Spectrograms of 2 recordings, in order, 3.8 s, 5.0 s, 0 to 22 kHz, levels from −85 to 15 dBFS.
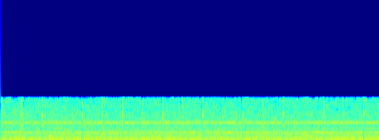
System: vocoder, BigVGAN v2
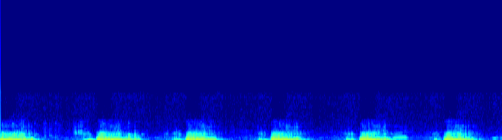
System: none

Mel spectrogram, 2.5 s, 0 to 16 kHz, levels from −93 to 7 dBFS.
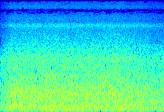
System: none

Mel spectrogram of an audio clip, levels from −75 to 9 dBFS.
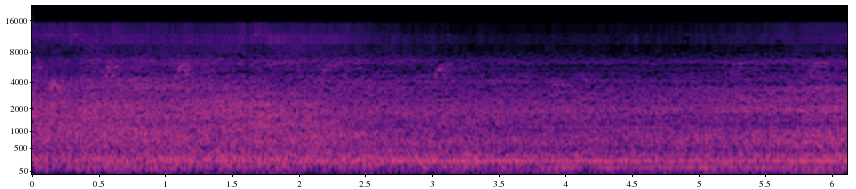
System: none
